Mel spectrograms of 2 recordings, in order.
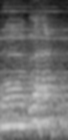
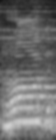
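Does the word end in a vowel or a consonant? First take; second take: vowel; consonant. First: The word ends with a full final vowel. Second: The word ends on a consonant, final vowel dropped. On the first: This is how the Carnatic tradition says it. "நம்ம என்ன சொல்றோம், ராகா" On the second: This is how the Hindustani tradition says it. "ராக் அப்படின்பா"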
